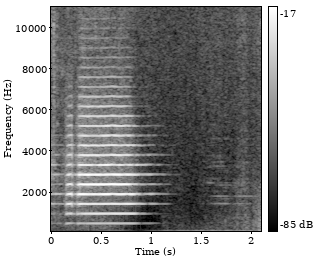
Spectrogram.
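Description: A single brass note, trumpet-like, held steady at one pitch for under a second and then cut off, followed by near silence with a faint low hum.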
